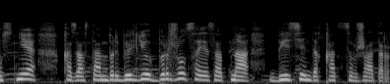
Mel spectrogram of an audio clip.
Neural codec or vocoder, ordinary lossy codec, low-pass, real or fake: none; MP3, 64 kbps; 7.2 kHz; real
